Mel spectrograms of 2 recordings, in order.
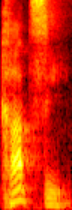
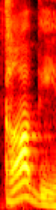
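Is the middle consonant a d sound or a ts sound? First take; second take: ts; d. First: The middle consonant is a ts sound. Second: The middle consonant is a d sound. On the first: The speaker calls it wrong. "not Qatsi, ... the pronunciation would be off" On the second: The speaker calls it right. "It's it's Qadi"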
